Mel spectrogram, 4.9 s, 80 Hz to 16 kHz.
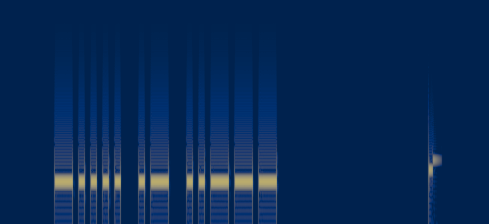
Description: Morse code, heard as a keyed tone, about 20 wpm, 700 Hz. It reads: 6A2
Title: Common Cut Numbers - 3-Digit 20wpm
